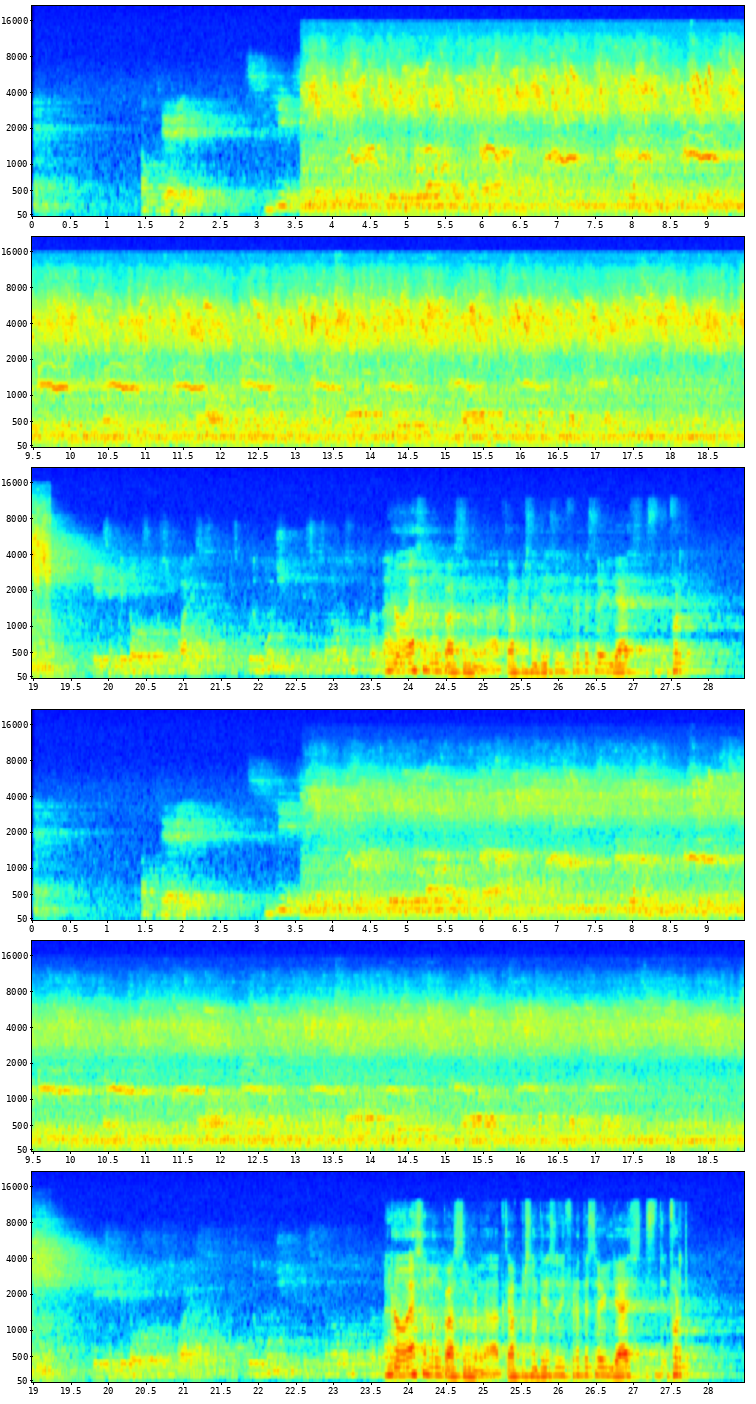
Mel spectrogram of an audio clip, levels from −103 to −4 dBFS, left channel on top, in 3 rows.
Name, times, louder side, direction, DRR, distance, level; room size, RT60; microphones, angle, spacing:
voice 1, 1.4-2.1 2.9-7.0 7.7-10.9 11.7-19.3 19.8-21.4 21.6-24.2 25.9-26.1, left 1 dB, 30° left, -3 dB, 5.0 m, -39 dB
sound 1, 3.6-19.2, left 6 dB, 55° left, 1.0 m, -29 dB
voice 2, 23.7-27.7, right 4 dB, 55° right, 10 dB, 0.6 m, -27 dB
24.0 x 23.0 x 5.2 m, 2.9 s
head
